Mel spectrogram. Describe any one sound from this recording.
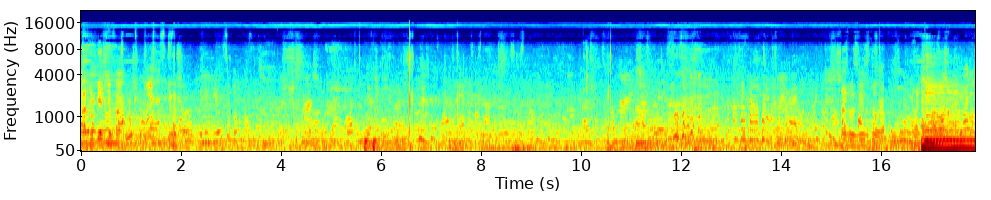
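A guitar is plucked and tuned.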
